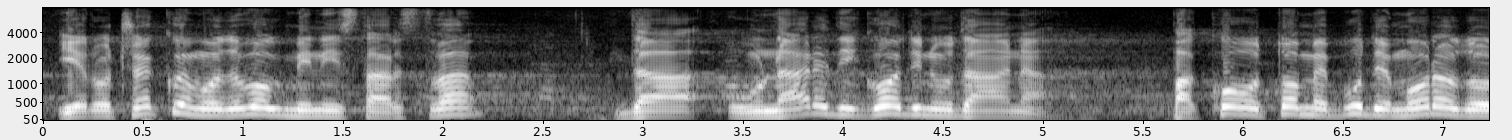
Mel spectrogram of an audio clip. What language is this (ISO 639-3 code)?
srp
